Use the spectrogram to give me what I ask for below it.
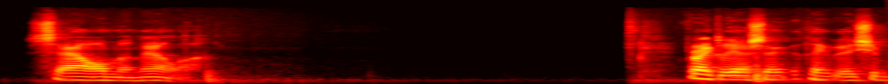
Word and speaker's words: salmonella: s-a-l-m-o-n is pronounced salmon but s-a-l-m-o-n -e-n-l-l-a is pronounced salmonella so it's salmon but it's salmonella frankly I think they should both be salmon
